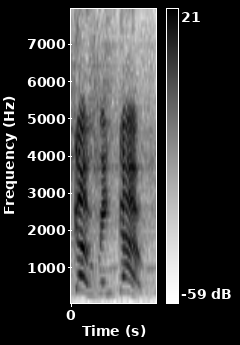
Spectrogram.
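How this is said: It is said flatly, sounding tired.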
